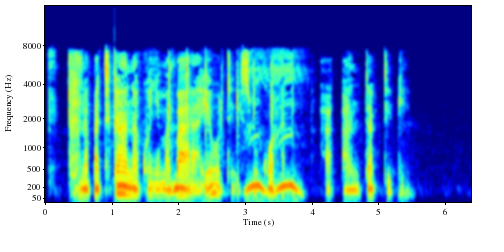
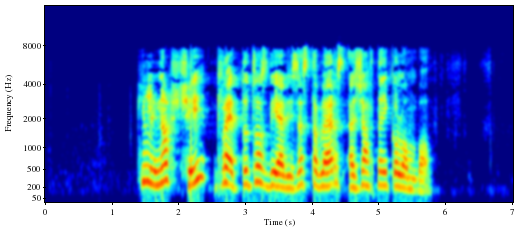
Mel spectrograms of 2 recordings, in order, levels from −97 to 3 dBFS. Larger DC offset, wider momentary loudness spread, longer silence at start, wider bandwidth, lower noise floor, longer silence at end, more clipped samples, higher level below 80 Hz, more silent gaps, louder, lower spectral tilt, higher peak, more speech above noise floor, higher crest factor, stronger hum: neither; first, 15 LU vs 8 LU; second, 0.05 s vs 1.45 s; about the same, 8.2 kHz vs 8.2 kHz; about the same, -81 dBFS vs -84 dBFS; second, 0.95 s vs 1.25 s; neither; first, -52 dBFS vs -62 dBFS; neither; second, -24 LUFS vs -17 LUFS; about the same, -4 dB/octave vs -3.5 dB/octave; about the same, 0 dBFS vs -2 dBFS; second, 57 dB vs 67 dB; first, 26 dB vs 18 dB; neither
